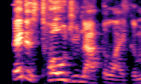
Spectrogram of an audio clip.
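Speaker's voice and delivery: ordinary talk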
